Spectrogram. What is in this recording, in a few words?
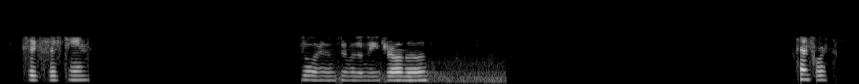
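Raleigh Police Southwest District Dispatch; wake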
